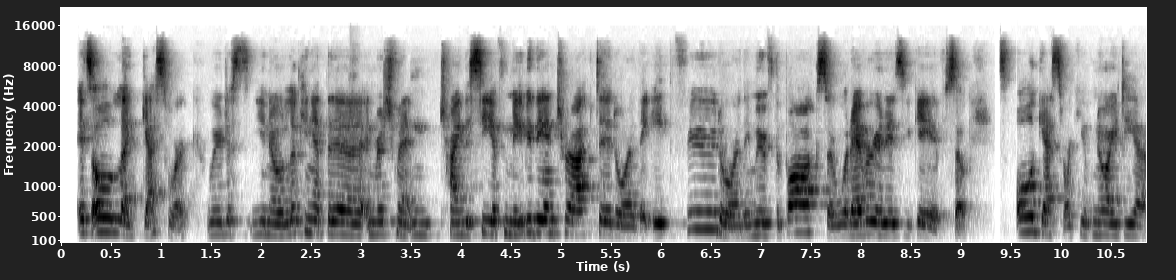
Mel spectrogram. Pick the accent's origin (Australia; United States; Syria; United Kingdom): United Kingdom; Northern Ireland; so I'm originally from Northern Ireland. Um, so I, I, grew up in the middle of nowhere, lots of cows, lots of sheep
